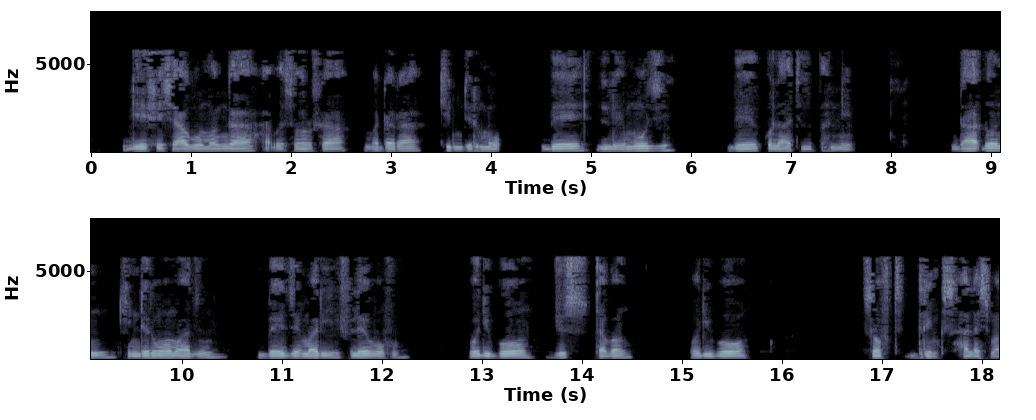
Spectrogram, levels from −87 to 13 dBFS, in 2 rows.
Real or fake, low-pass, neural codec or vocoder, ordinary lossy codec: fake; 7.2 kHz; codec, 24 kHz, 3.1 kbps, DualCodec; MP3, 24 kbps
